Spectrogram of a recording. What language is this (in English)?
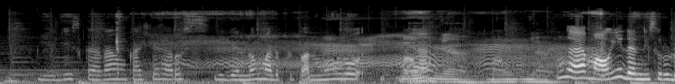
Indonesian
